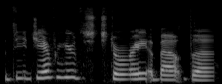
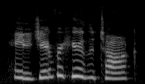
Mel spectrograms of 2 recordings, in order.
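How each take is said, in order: First: Said in the usual way. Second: Excited call out. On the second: Real, not acted. Suddenly starts a new story.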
